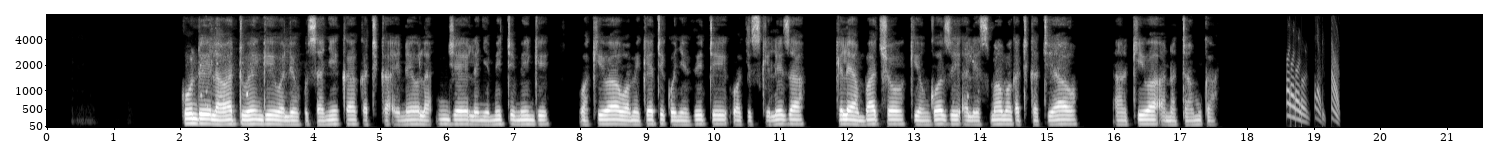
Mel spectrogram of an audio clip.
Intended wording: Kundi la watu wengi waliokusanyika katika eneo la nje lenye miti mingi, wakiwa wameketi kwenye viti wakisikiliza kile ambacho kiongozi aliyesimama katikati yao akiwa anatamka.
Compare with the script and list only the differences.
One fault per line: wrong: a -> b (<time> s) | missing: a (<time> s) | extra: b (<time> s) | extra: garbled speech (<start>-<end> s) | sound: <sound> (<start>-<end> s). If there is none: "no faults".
sound: chirp (18.6-19.4 s)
